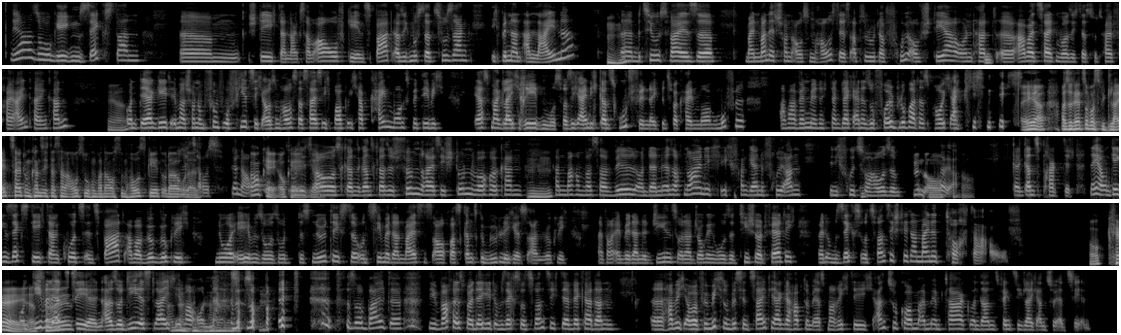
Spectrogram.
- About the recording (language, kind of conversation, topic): German, podcast, Wie sieht dein typischer Morgen aus?
- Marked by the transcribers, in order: drawn out: "ähm"; unintelligible speech; laughing while speaking: "eigentlich nicht"; other background noise; stressed: "Tochter"; giggle; laughing while speaking: "Also sobald"; snort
